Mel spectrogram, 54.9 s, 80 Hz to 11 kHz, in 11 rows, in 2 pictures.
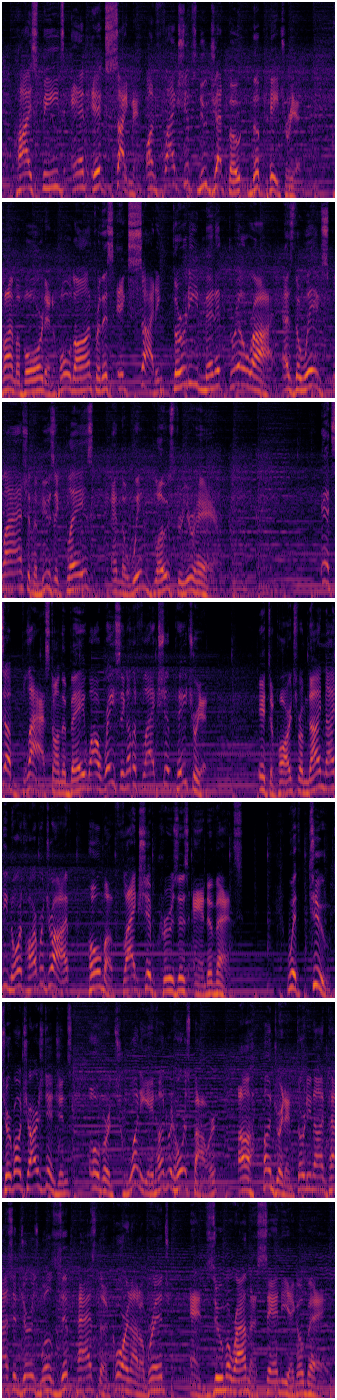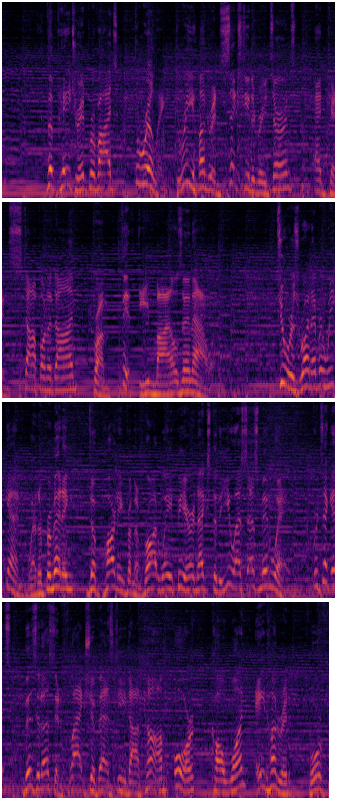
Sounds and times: Music: 0:00.0 - 0:54.8
Speech: 0:00.2 - 0:13.3, 0:14.8 - 0:18.1, 0:18.8 - 0:23.6, 0:24.2 - 0:34.9, 0:35.6 - 0:43.2, 0:44.1 - 0:54.8.

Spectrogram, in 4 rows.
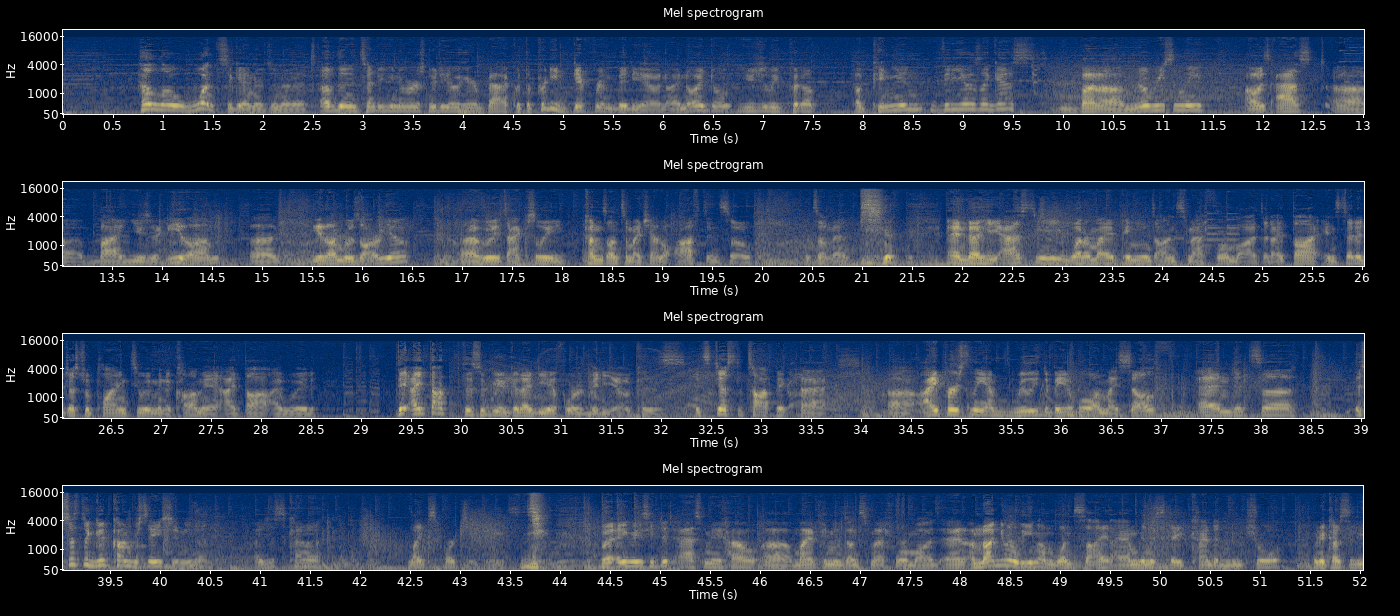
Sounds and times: Music: 0:00.0 - 0:52.0
Speech: 0:00.8 - 0:28.6, 0:29.4 - 0:38.4, 0:39.0 - 0:41.7, 0:42.5 - 0:52.0.

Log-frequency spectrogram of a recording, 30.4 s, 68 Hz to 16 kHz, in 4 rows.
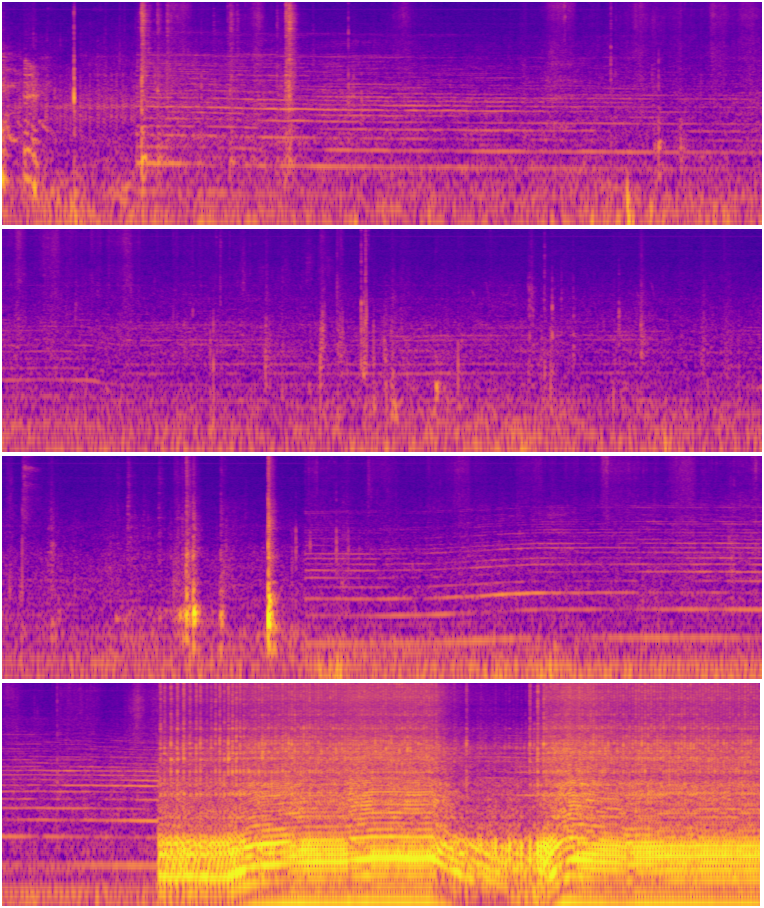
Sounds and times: Propeller, airscrew: 0:00.6 - 0:13.7, 0:18.2 - 0:30.3.

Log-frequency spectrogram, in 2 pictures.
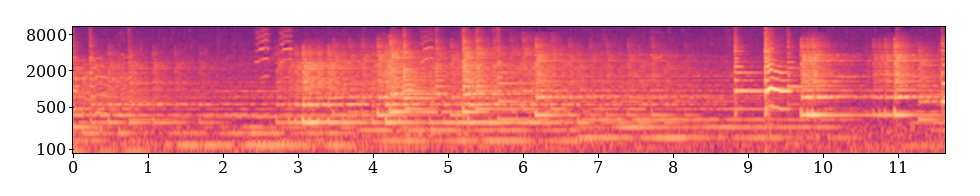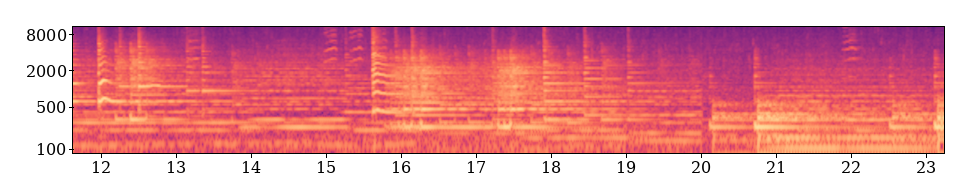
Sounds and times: Traditional music: 0:00.0 - 0:23.2.

